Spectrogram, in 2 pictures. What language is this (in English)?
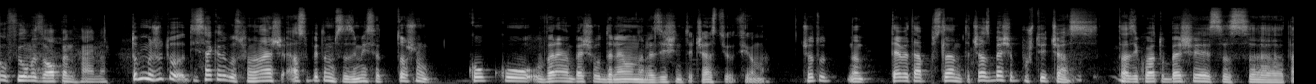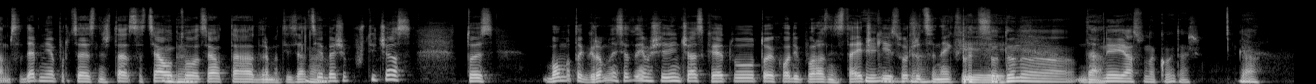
Bulgarian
